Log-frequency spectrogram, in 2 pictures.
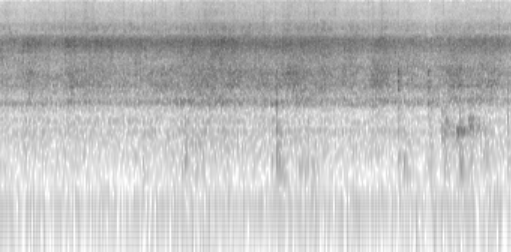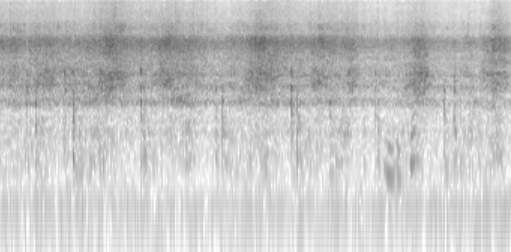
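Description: Chicken pieces frying in hot oil in an aluminium pot, with a steady sizzle. A spoon stirs them, scraping and tapping against the pot again and again. The sizzle eases slightly near the end.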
